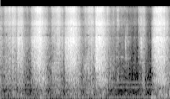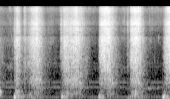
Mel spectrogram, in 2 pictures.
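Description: A long-handled stiff-bristle push brush scrubs a very dirty, wet, patterned woven fabric rug lying flat on a wet tiled floor. About twelve quick, uneven strokes produce bright, high-pitched scratchy rubbing bursts with a soft low thump at the start of several, each fading quickly.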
